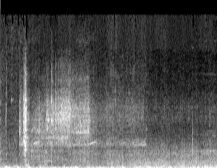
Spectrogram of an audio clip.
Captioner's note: seatbelt clicks; engine starts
